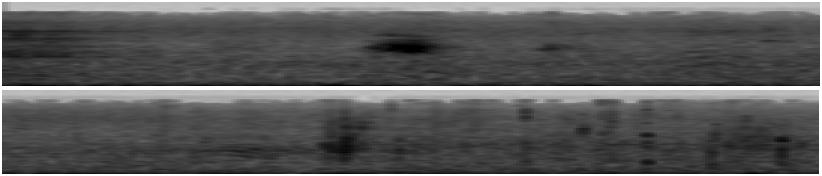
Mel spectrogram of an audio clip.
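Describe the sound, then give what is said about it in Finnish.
A duck gives a short quack or two against steady outdoor background noise, with faint shuffling footsteps, as ducks eat while people stand watching them. “Kyllä se itsestäkin hassulta tuntuisi, jos ankka olisin.”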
